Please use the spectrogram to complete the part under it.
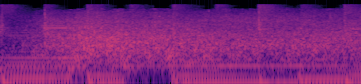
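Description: Sea waves at a beach wash in as a steady, loud broadband roar of surf, continuous over a short stretch, with a low pulsing hum underneath.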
